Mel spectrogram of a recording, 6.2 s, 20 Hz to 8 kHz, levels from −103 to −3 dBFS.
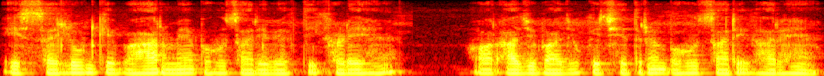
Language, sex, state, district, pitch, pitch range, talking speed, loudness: Hindi, male, Jharkhand, Deoghar, 100 Hz, 95-105 Hz, 195 wpm, -22 LUFS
